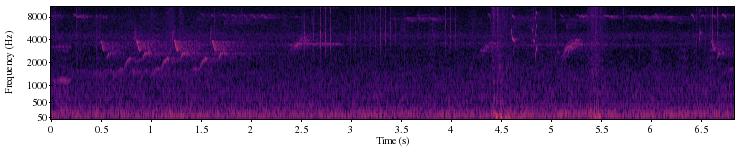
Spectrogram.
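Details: Brown-headed nuthatches coming repeatedly to be hand-fed seeds and suet give short, squeaky rising chirps in quick clusters of two or three, over a low rumble of wind with one soft thump.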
